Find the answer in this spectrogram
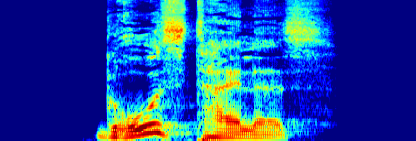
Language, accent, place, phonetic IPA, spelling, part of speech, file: German, Germany, Berlin, [ˈɡʁoːsˌtaɪ̯ləs], Großteiles, noun, De-Großteiles.ogg
- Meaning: genitive singular of Großteil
